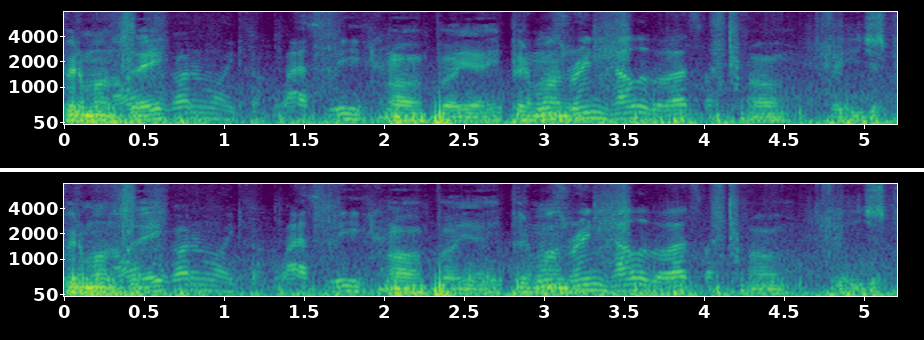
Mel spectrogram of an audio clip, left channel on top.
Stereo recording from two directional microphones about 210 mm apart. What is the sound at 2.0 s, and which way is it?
Speech, 20° right (ahead or behind).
